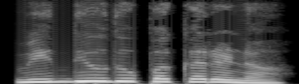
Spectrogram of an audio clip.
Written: ವಿದ್ಯುದುಪಕರಣ

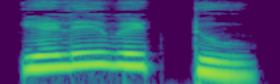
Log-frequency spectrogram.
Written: ಎಲೆವಡೆ

